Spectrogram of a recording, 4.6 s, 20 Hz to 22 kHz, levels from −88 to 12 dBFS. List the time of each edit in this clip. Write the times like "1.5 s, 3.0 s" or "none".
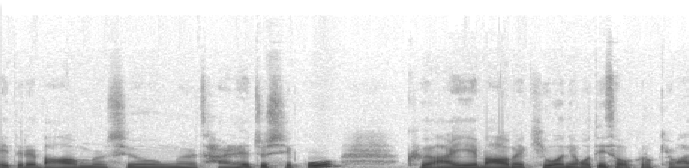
none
